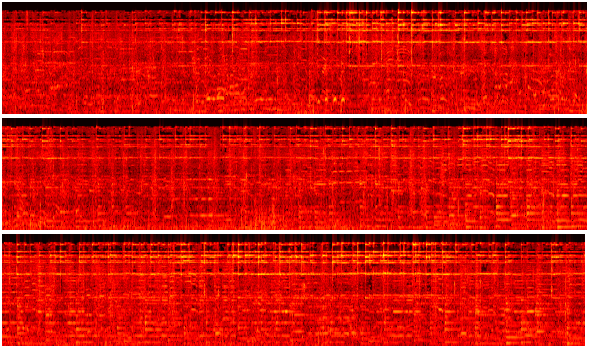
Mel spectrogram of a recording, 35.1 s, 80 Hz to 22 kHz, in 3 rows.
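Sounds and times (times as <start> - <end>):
voices singing and calling: 0.0 - 17.6
feet stamping on dirt: 1.0 - 35.0.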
